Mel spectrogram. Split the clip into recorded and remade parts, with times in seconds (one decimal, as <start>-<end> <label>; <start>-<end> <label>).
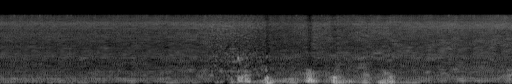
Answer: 0.0-2.1 remade; 2.1-2.7 recorded; 2.7-5.1 remade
